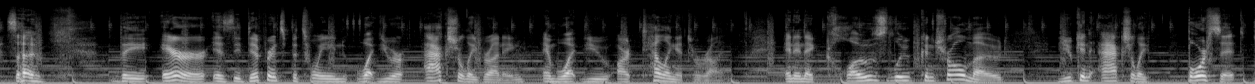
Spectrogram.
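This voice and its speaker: A man with a Southern US accent at a fairly slow pace, music in the background. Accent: Southern US drawl. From Alabama, US.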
